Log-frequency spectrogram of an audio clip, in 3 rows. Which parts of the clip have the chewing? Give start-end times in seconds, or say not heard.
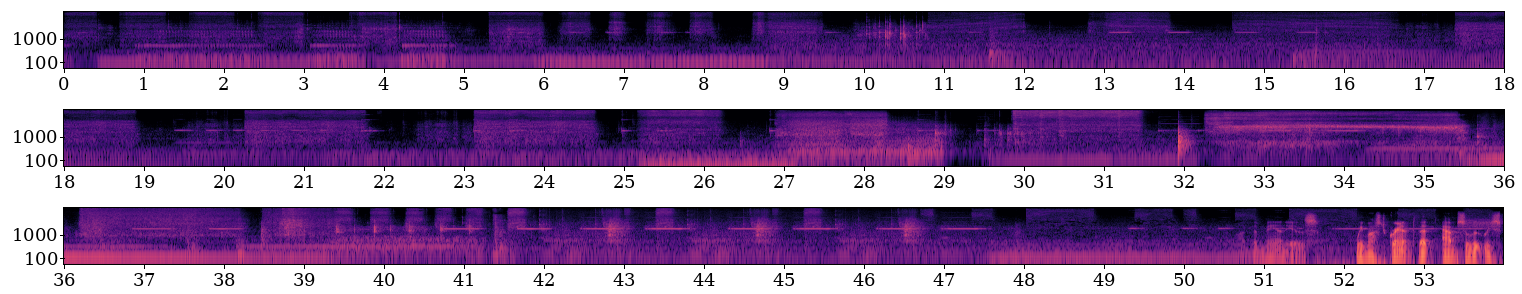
not heard.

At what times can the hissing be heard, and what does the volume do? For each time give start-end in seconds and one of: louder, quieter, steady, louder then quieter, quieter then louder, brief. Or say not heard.
0.0-53.9 louder then quieter.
